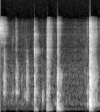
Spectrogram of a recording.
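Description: Trading cards and their box being handled on a tabletop: a quick run of light clicks and taps, then one louder knock or snap near the end.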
